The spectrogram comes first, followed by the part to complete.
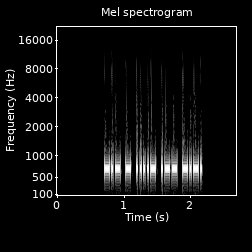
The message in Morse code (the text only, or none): KT4WC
